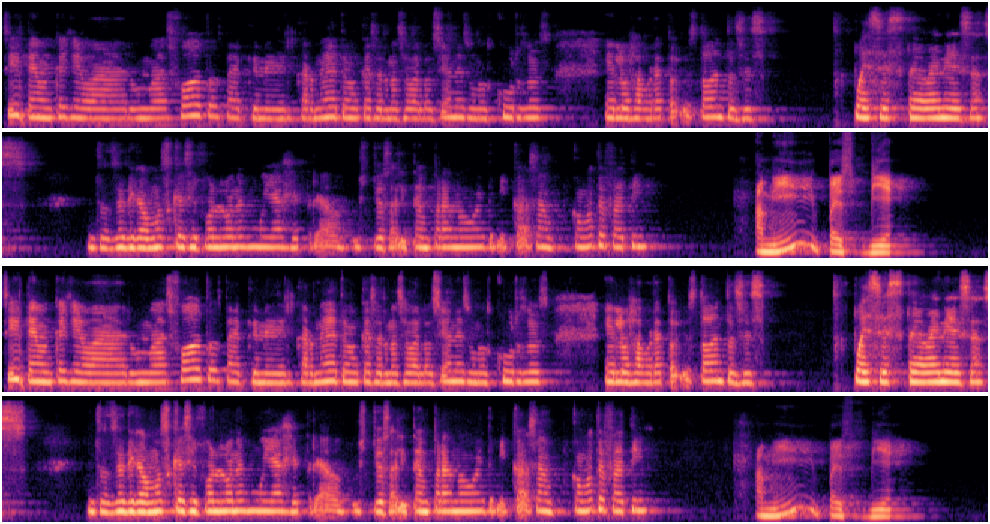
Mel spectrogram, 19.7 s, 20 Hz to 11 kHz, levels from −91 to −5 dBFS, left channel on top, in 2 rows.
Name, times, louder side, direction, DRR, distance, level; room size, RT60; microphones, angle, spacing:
voice 1, 0.0-7.6 8.5-10.1 10.4-16.3, right 4 dB, 85° right, 0.5 m, -23 dB
voice 2, 17.4-18.7, left 4 dB, 85° left, 0.5 m, -22 dB
20.0 x 16.0 x 4.1 m
head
